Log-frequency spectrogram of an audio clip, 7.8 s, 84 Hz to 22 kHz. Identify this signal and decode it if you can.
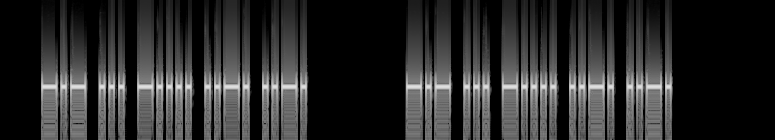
Morse code, heard as a keyed tone, about 25 wpm, 700 Hz. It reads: KS6FF KS6FF
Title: USA Call Signs - 5 Characters - Repeated 2x - 25wpm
